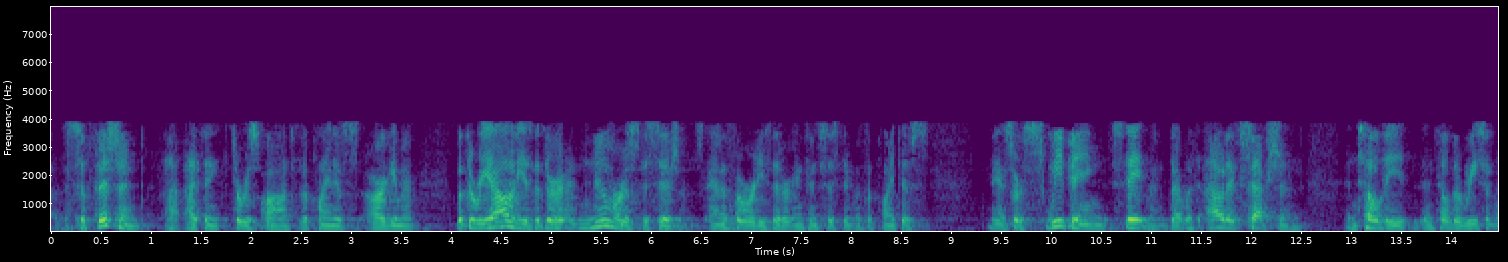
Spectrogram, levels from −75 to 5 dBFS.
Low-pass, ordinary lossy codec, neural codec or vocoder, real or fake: 7.2 kHz; AAC, 16 kbps; codec, 44.1 kHz, 7.8 kbps, Pupu-Codec; fake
